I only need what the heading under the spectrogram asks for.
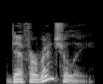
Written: deferentially

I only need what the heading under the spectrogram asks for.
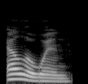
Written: Elowen

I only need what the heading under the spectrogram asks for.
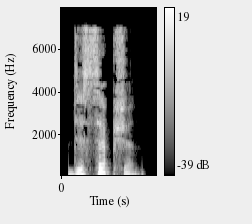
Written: deception

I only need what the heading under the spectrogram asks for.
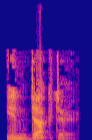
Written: inductor

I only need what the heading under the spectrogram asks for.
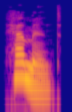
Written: hemant

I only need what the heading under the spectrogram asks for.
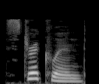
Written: strickland

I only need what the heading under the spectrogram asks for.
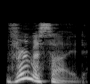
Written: vermicide

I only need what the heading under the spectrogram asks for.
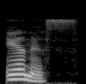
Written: annice

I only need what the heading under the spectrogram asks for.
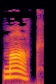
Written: mak

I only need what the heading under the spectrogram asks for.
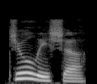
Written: julisha

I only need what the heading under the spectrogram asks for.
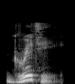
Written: gritty

